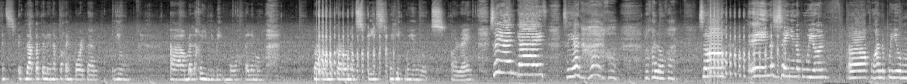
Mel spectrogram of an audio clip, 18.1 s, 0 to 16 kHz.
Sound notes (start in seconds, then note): 11.1 panting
